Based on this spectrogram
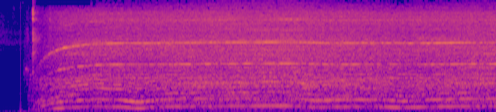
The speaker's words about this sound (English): Someone doing the vacuuming.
